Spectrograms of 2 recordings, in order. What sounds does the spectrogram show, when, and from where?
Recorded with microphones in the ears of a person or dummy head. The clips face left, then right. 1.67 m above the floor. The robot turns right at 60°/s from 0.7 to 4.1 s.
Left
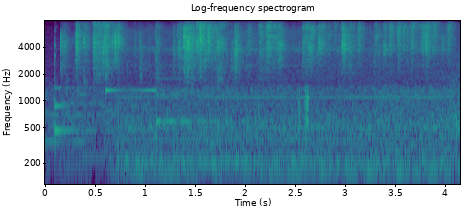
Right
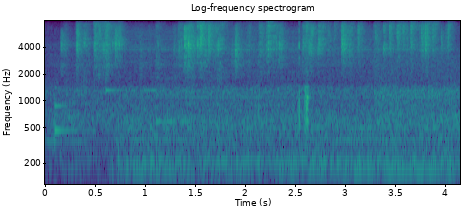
0.1 s crumpling: 45° left (ahead or behind), 1.6 m; by 4.1 s 60° right (ahead or behind), 1.6 m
